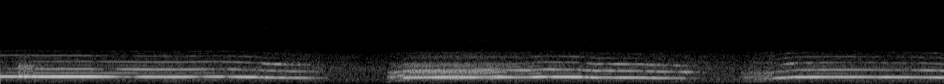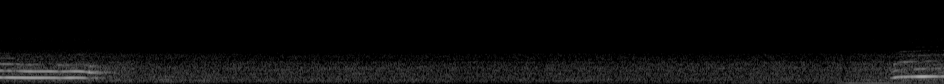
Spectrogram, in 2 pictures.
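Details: Loki, a one-year-old Alaskan Malamute, howling for the first time: three long, even, harmonic howls of about three seconds each, gently falling at their ends, separated by short breaths, then quiet before a fourth begins.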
